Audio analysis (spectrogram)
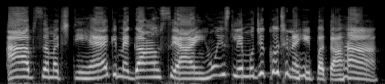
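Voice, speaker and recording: A woman voicing a fussy, coy young village daughter-in-law in an animated story, with drawn-out, whiny delivery. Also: very high-pitched, no echo, clean studio sound, full character voice. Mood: petulant, scornful. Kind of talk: Hindi animated moral story acting.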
